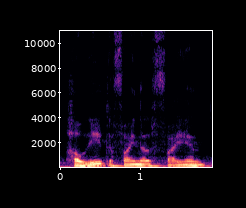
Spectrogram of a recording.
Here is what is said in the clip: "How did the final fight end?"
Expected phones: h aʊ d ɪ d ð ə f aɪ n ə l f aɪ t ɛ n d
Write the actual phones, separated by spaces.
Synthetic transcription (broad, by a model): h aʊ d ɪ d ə f aɪ n ə l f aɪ ɛ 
